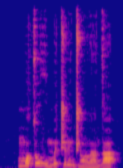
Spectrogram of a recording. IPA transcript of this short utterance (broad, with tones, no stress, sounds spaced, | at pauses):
m ɔ˦ t o˦ v u˧ m ɛ˨ t͡ʃ ə˧ ɾ ĩ˦ d͡ʒ ɔ̃˨ l ã˨˦ d a˦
